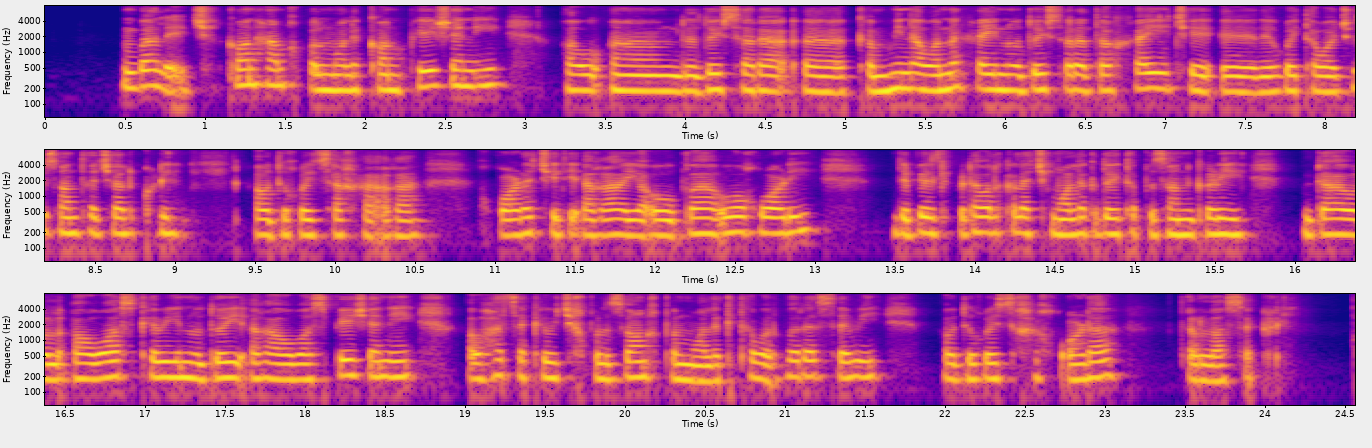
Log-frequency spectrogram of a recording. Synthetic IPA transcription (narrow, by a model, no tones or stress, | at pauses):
balet͡ʃɪ̥lɡɑnɦamxpəlmɑlɪkʰɑnpeʒaniawd̪əd̪ujsaɾakʰəminawənəxajinod̪ujsaɾad̪ɑxajit͡ʃed̪əhaɣujt̪awad͡ʒozɑnt̪ad͡ʒalb̚kɽiawd̪əhaɣujsəxaa̰ɣaxwɑɽət͡ʃed̪iʔaɣajɑʔobawəɣwɑɽi | d̪əbɪlɡi̥pəɖawlkəlat͡ʃemɑlɪkd̪ujt̪apəzɑŋɡəɽiɖawlɑwɑz̥kʰawinod̪ujhaɣaɑwɑzpeʒaniawhat͡sakawit͡ʃe̥xpəlzɑnxpəlmɑlɪkt̪ʰawəɾwəɾasawiawd̪əhaɣujsə̥xaxwɑɽə | t̪əɾlɑsakɽi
